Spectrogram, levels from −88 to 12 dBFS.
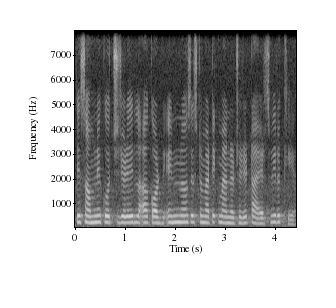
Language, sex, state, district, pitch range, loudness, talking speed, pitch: Punjabi, female, Punjab, Kapurthala, 240-265 Hz, -14 LUFS, 175 wpm, 250 Hz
